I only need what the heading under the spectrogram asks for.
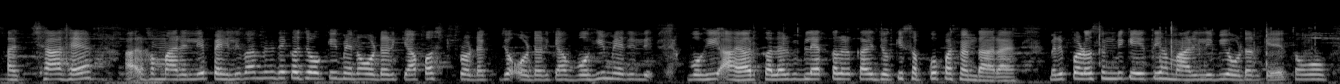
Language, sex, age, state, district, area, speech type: Urdu, female, 18-30, Uttar Pradesh, Ghaziabad, rural, spontaneous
